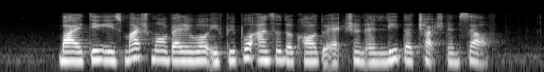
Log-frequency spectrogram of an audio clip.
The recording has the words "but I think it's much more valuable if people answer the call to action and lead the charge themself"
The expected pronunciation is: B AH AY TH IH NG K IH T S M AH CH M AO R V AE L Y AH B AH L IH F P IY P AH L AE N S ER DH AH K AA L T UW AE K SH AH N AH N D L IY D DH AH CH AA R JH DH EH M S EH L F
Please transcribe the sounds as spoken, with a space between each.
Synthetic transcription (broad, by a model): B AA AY T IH NG IH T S M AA CH M AO V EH L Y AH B AH L IH F P IY P AH L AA N S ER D AH K AA L T UW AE K SH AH N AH N L IY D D AH CH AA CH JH EH M S EH L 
